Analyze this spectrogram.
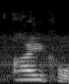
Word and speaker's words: ichor: It's not, pronounced I-core. It's not Ichor.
